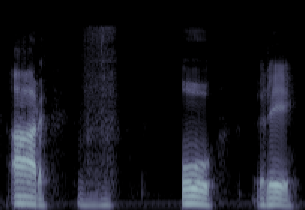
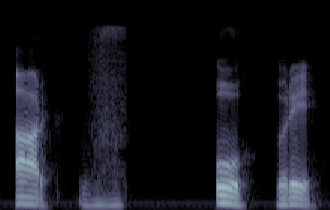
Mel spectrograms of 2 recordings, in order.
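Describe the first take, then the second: First: "Ar, v, o, re" chopped into separate bits; bizarre syllable split. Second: "Ar, v, o, re" chopped into separate bits again; bizarre syllable split. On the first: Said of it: "imagina você separando a árvore assim". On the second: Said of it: "Percebeu como fica bizarro isso?". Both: Shown as a demonstration. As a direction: split árvore apart awkwardly, bit by bit. ("Ar, v, o, re" separado de forma estranha)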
